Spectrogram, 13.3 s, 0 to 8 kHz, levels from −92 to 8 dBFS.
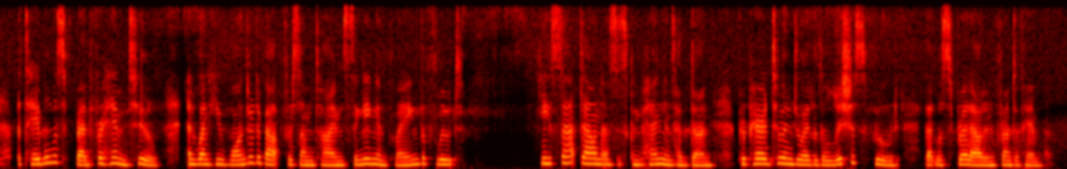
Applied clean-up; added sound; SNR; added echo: neural mask model Resemble Enhance denoiser.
